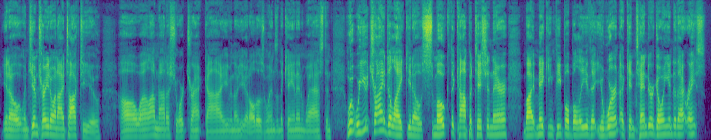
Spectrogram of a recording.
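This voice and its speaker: Male morning show host, chatty and teasing, slightly high voice with a dry studio sound. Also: fairly quick, dark tone, no echo. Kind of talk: casual morning show chat.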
